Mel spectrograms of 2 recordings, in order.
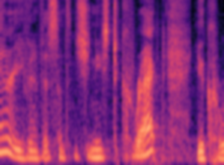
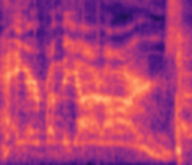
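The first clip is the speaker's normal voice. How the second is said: put-on pirate voice, much higher. The speaker recasts another person's words in a pirate voice. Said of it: "you just wanted to do your pirate voice".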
